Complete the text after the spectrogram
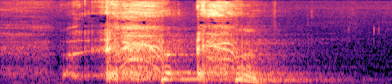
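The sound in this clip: A person with a scratchy throat clears it in a couple of rough, rasping bursts, gruff and throaty, then quiet.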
